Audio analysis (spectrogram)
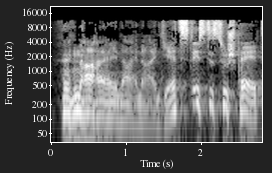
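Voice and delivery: plain reading voice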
